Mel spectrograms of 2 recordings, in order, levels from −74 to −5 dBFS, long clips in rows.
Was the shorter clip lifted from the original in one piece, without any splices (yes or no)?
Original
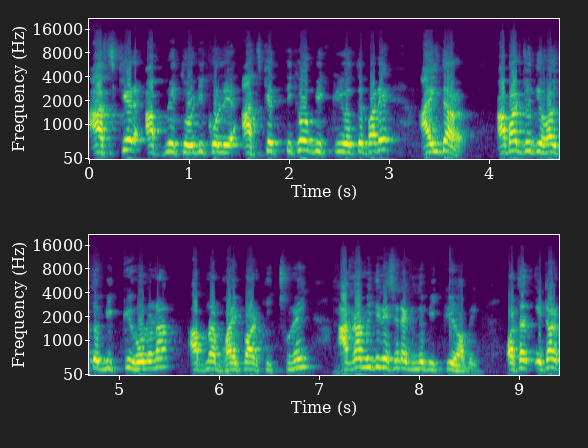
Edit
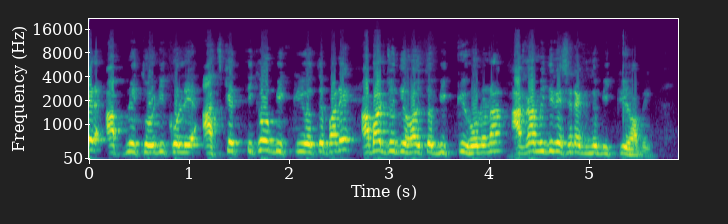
no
